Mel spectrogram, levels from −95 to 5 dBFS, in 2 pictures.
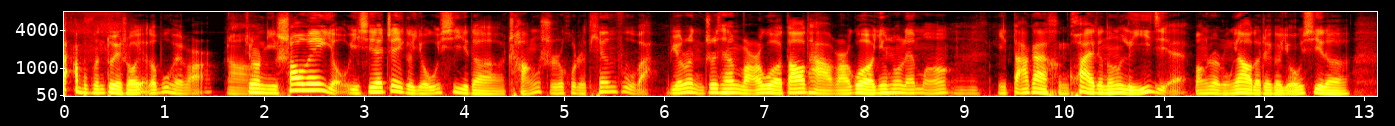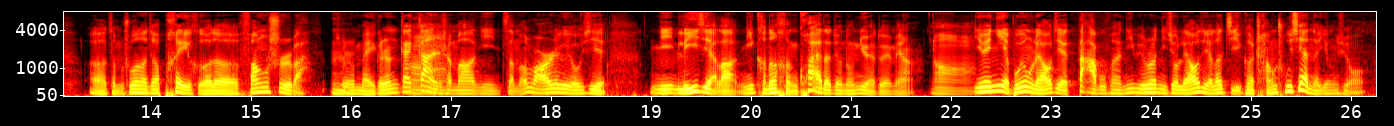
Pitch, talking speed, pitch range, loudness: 120 Hz, 320 characters per minute, 110-140 Hz, -17 LUFS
